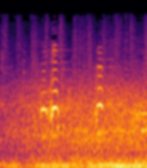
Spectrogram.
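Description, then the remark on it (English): A goose honks twice, two short nasal calls about half a second apart, clear over a steady low background rumble, with no one speaking. “Can we see what a goose honking sounds like?”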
